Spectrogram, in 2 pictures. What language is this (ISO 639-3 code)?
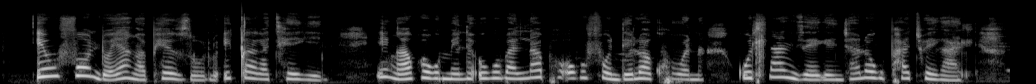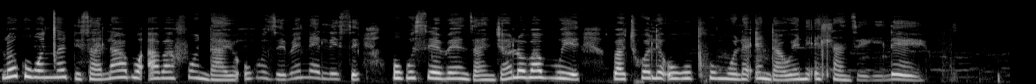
nde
